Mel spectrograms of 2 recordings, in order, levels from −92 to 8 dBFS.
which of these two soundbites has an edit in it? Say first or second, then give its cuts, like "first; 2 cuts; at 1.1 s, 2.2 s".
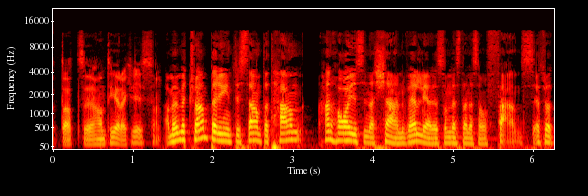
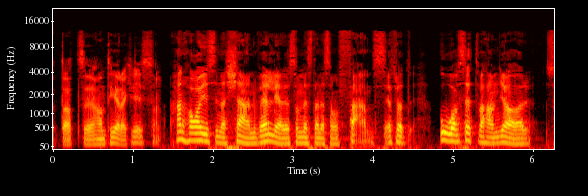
second; 1 cut; at 1.4 s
